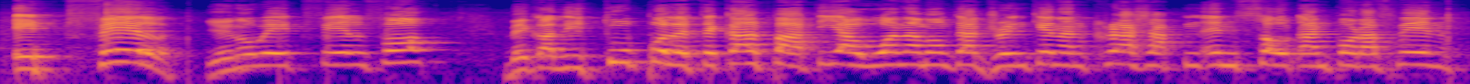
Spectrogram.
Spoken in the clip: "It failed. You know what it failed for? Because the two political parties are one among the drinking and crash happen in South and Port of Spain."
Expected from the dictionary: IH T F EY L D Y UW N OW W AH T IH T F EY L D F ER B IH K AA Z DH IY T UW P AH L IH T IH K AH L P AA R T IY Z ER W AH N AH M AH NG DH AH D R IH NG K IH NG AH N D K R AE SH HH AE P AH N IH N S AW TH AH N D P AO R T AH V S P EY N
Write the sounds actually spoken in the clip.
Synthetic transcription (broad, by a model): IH T F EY L Y UW N OW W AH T IH T F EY L F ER B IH K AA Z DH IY T UW P AH L IH T IH K AH L P AA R T IY ER W AH N AH M AH NG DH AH D R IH NG K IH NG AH N K R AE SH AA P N IH N S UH T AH N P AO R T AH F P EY N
